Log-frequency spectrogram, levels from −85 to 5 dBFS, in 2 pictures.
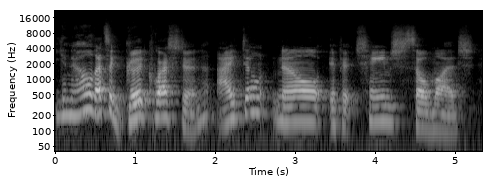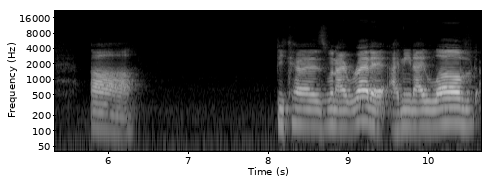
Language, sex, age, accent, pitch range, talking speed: English, male, 30-49, American, 115-135 Hz, 135 wpm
